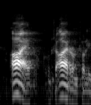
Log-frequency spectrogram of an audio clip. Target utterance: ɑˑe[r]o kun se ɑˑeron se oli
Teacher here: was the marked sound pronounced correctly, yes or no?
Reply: yes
